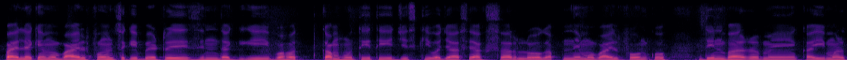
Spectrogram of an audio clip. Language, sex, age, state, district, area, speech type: Urdu, male, 18-30, Maharashtra, Nashik, urban, spontaneous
